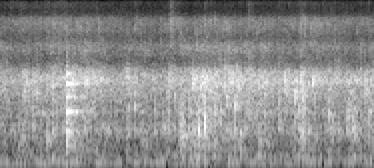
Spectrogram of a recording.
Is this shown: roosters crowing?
no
